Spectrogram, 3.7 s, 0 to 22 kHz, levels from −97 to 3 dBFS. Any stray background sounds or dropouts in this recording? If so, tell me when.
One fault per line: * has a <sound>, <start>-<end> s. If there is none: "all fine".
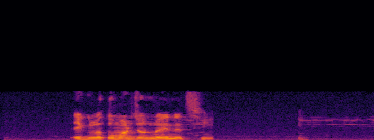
all fine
